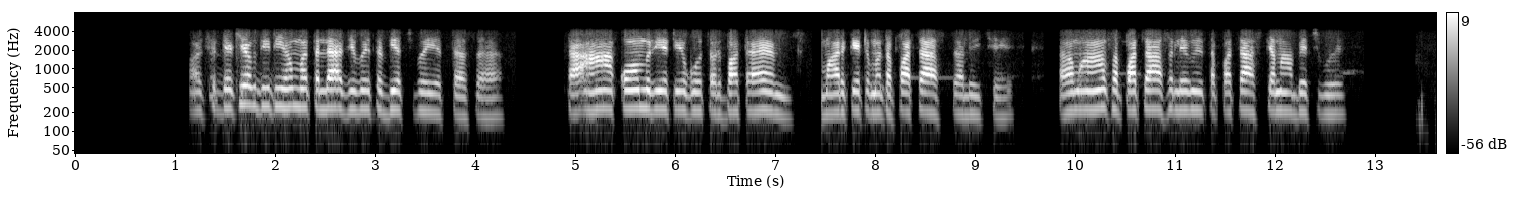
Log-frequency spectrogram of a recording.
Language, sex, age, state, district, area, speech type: Maithili, female, 45-60, Bihar, Madhepura, rural, conversation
